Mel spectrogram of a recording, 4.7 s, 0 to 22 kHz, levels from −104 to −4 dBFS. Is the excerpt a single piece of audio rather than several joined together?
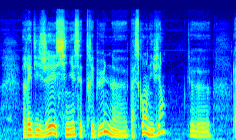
yes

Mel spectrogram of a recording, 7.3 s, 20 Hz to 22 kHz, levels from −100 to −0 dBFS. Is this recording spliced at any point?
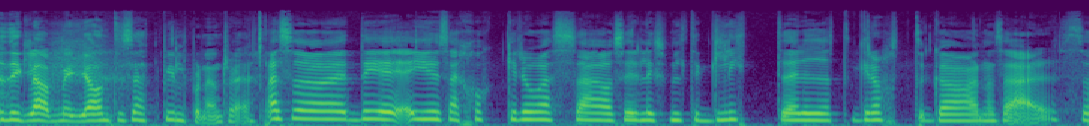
no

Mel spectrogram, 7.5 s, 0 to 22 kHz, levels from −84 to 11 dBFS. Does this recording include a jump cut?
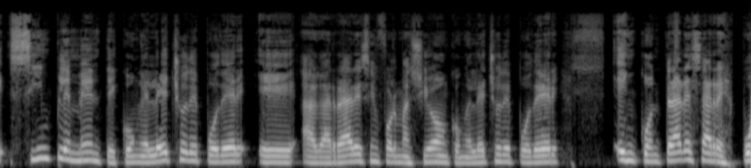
yes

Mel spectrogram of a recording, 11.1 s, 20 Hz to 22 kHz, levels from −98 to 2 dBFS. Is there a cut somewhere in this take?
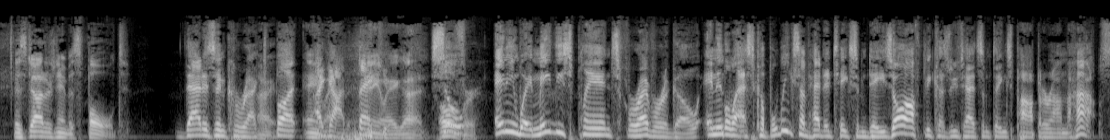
yes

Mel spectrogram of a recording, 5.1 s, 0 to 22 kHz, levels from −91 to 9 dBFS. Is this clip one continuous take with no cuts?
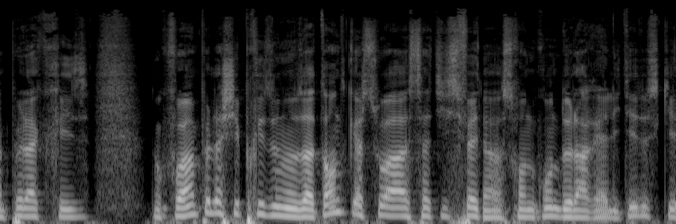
no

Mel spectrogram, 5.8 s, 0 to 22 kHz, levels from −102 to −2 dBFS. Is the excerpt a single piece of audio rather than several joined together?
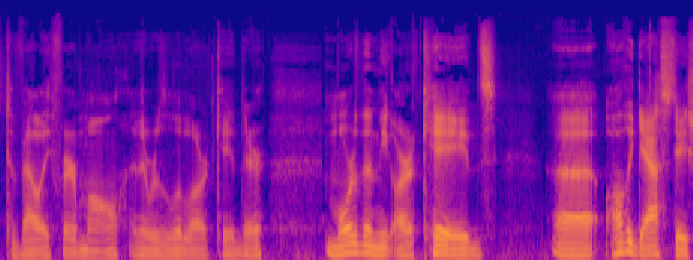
no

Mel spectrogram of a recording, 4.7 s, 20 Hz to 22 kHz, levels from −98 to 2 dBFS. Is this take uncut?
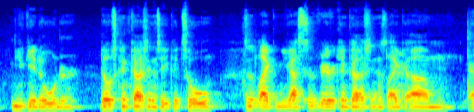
no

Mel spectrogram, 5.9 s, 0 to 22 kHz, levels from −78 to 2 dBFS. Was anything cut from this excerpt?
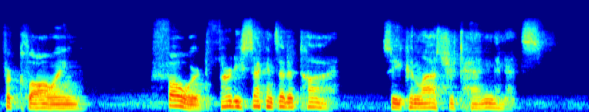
no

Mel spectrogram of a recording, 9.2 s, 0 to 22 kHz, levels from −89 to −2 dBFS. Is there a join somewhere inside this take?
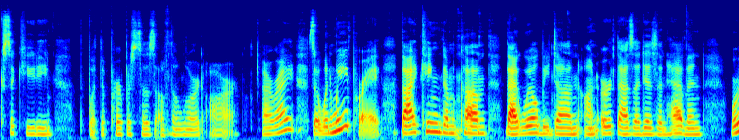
no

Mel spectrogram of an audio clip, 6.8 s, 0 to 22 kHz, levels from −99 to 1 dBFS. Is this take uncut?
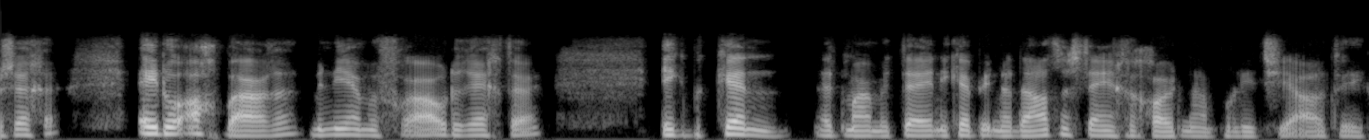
yes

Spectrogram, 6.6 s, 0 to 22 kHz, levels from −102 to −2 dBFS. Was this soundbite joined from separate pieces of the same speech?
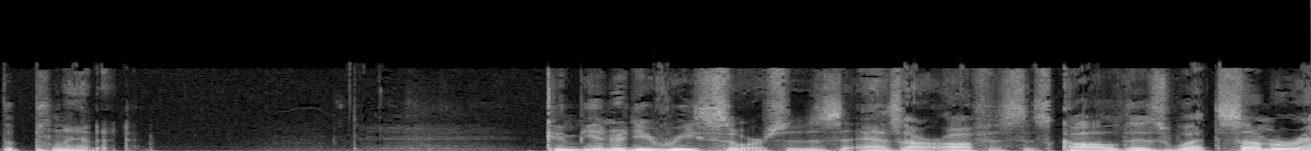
no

